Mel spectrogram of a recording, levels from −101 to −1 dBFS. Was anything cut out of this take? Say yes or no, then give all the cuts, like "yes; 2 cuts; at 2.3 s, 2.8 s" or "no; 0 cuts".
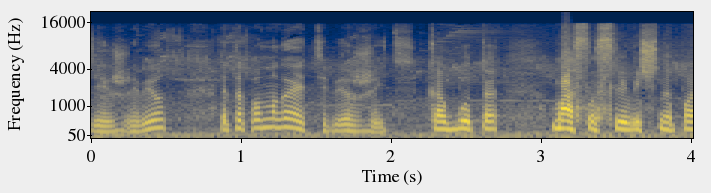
yes; 1 cut; at 2.2 s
